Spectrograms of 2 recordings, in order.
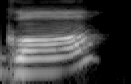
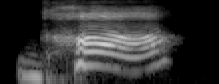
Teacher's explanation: So that is the aspirated sound. Once again, go, unaspirated, Gha is aspirated.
